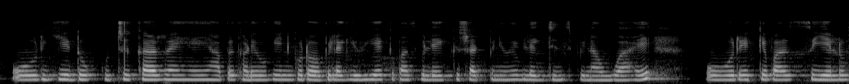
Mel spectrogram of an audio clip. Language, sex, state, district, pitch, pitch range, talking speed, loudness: Kumaoni, female, Uttarakhand, Uttarkashi, 215 Hz, 210-220 Hz, 255 wpm, -29 LUFS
